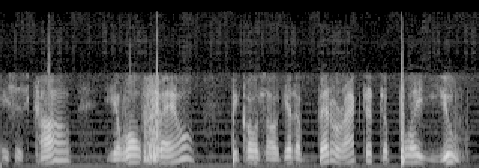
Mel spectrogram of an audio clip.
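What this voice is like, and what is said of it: Imitates another person's voice. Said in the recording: “this is a good impression of Sheldon Leonard ... And that does sound just like Sheldon Leonard.”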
